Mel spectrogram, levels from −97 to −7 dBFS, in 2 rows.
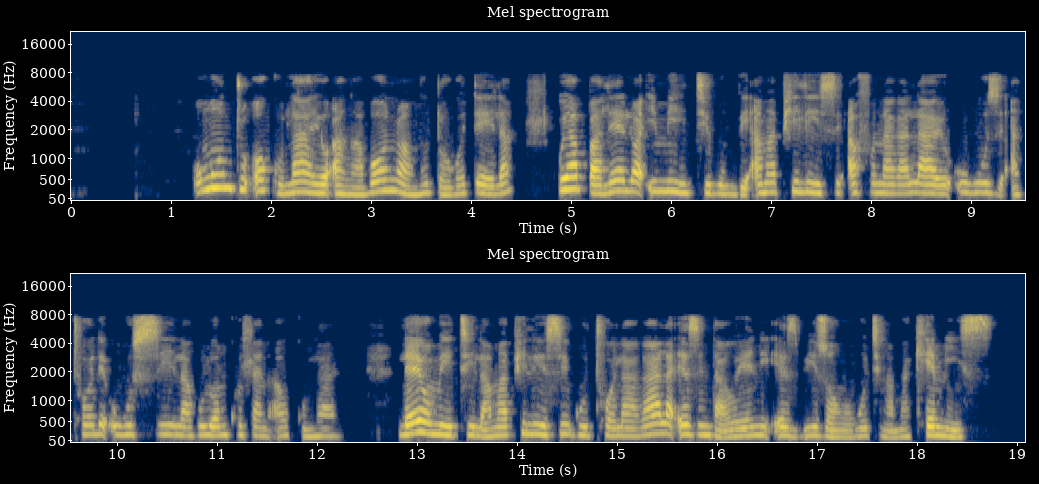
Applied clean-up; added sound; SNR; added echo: none; none; none; none.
